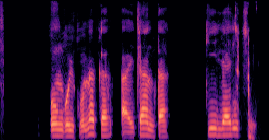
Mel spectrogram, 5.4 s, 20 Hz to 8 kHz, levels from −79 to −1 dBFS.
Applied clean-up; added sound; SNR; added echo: neural mask model Resemble Enhance denoiser.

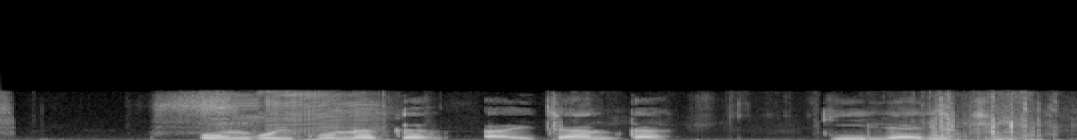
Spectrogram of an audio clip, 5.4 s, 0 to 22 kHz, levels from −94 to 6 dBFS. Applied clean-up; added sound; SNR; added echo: none; Writing + Squeak / Cupboard open or close; 9 dB; none.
